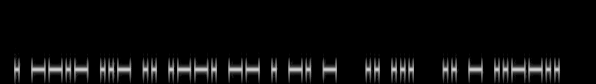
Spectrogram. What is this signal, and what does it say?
Morse code, heard as a keyed tone, about 28 wpm, 700 Hz. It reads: EQUIPMENT IS IT?
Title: Sentences from Top 1000 Words - Review Part 5 - 28wpm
